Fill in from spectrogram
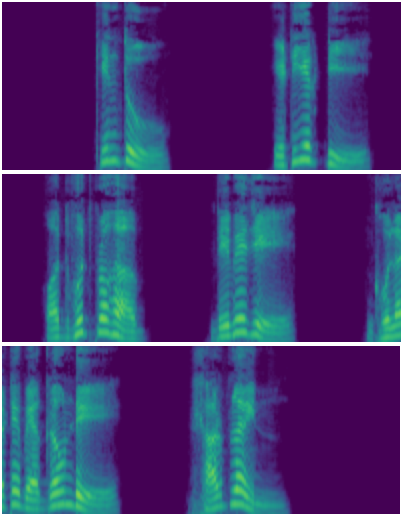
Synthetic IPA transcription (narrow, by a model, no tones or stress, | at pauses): kint̪u | eʈiek̚ʈi | ɔd̪bʱut̪pɾobʱab̚ | d̪ebed͡ʑe | ɡʱolaʈebɛk̚ɡɾawɳɖe | ʃaɾplajn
